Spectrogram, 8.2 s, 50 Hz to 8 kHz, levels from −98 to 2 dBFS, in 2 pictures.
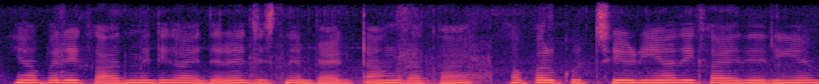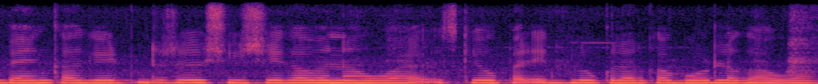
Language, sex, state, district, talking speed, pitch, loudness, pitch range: Hindi, female, Chhattisgarh, Bastar, 285 wpm, 220 Hz, -33 LUFS, 215-225 Hz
